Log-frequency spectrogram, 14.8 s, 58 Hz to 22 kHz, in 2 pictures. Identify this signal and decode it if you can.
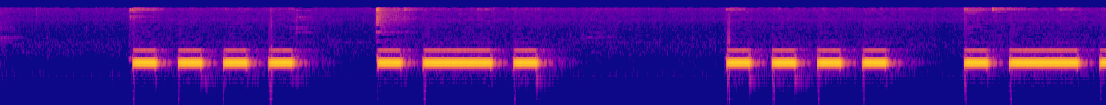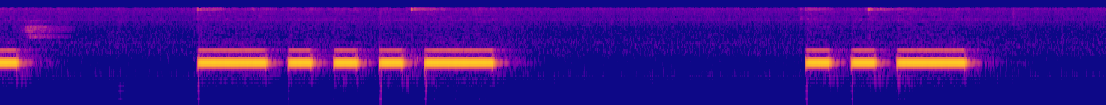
Morse code, heard as a keyed tone, about 8 wpm, 650 Hz. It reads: HR HR <BT> U
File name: jh8cbh / 2025cw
